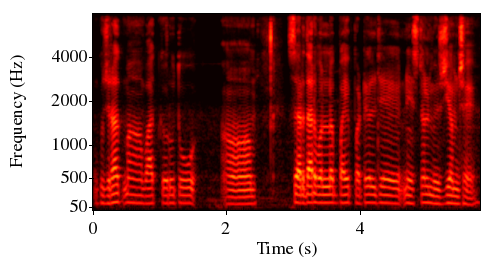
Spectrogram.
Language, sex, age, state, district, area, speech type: Gujarati, male, 18-30, Gujarat, Ahmedabad, urban, spontaneous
